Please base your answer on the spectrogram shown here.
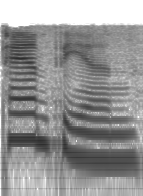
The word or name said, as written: pampean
